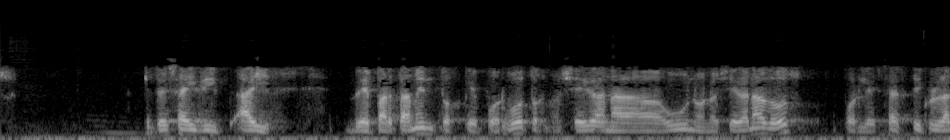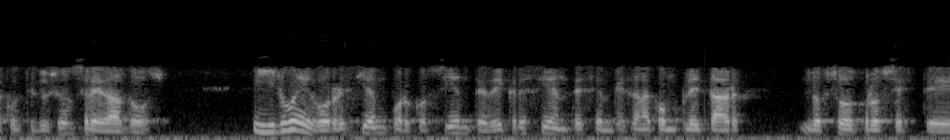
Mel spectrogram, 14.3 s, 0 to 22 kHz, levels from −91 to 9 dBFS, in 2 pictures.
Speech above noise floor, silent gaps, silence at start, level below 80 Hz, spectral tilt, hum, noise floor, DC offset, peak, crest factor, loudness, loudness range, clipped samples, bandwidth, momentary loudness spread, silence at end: 22 dB; none; 0 s; -54 dBFS; -7.5 dB/octave; none; -54 dBFS; under 0.1%; -10 dBFS; 22 dB; -32 LUFS; 2 LU; under 0.1%; 4.7 kHz; 12 LU; 0 s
